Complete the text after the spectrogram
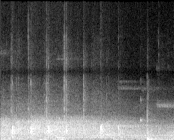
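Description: A table tennis ball clicks quickly back and forth on paddles and the table in a large echoing hall.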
